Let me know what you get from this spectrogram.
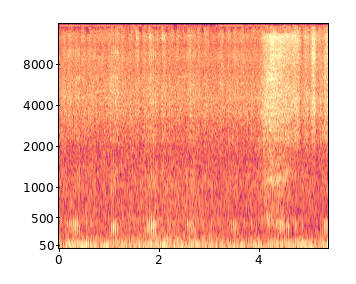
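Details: A Scottish Fold cat, a former rescue, purrs very loudly and steadily while being affectionate during a car camping night at an abandoned harbour, a low rumbling throb pulsing in an even rhythm.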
